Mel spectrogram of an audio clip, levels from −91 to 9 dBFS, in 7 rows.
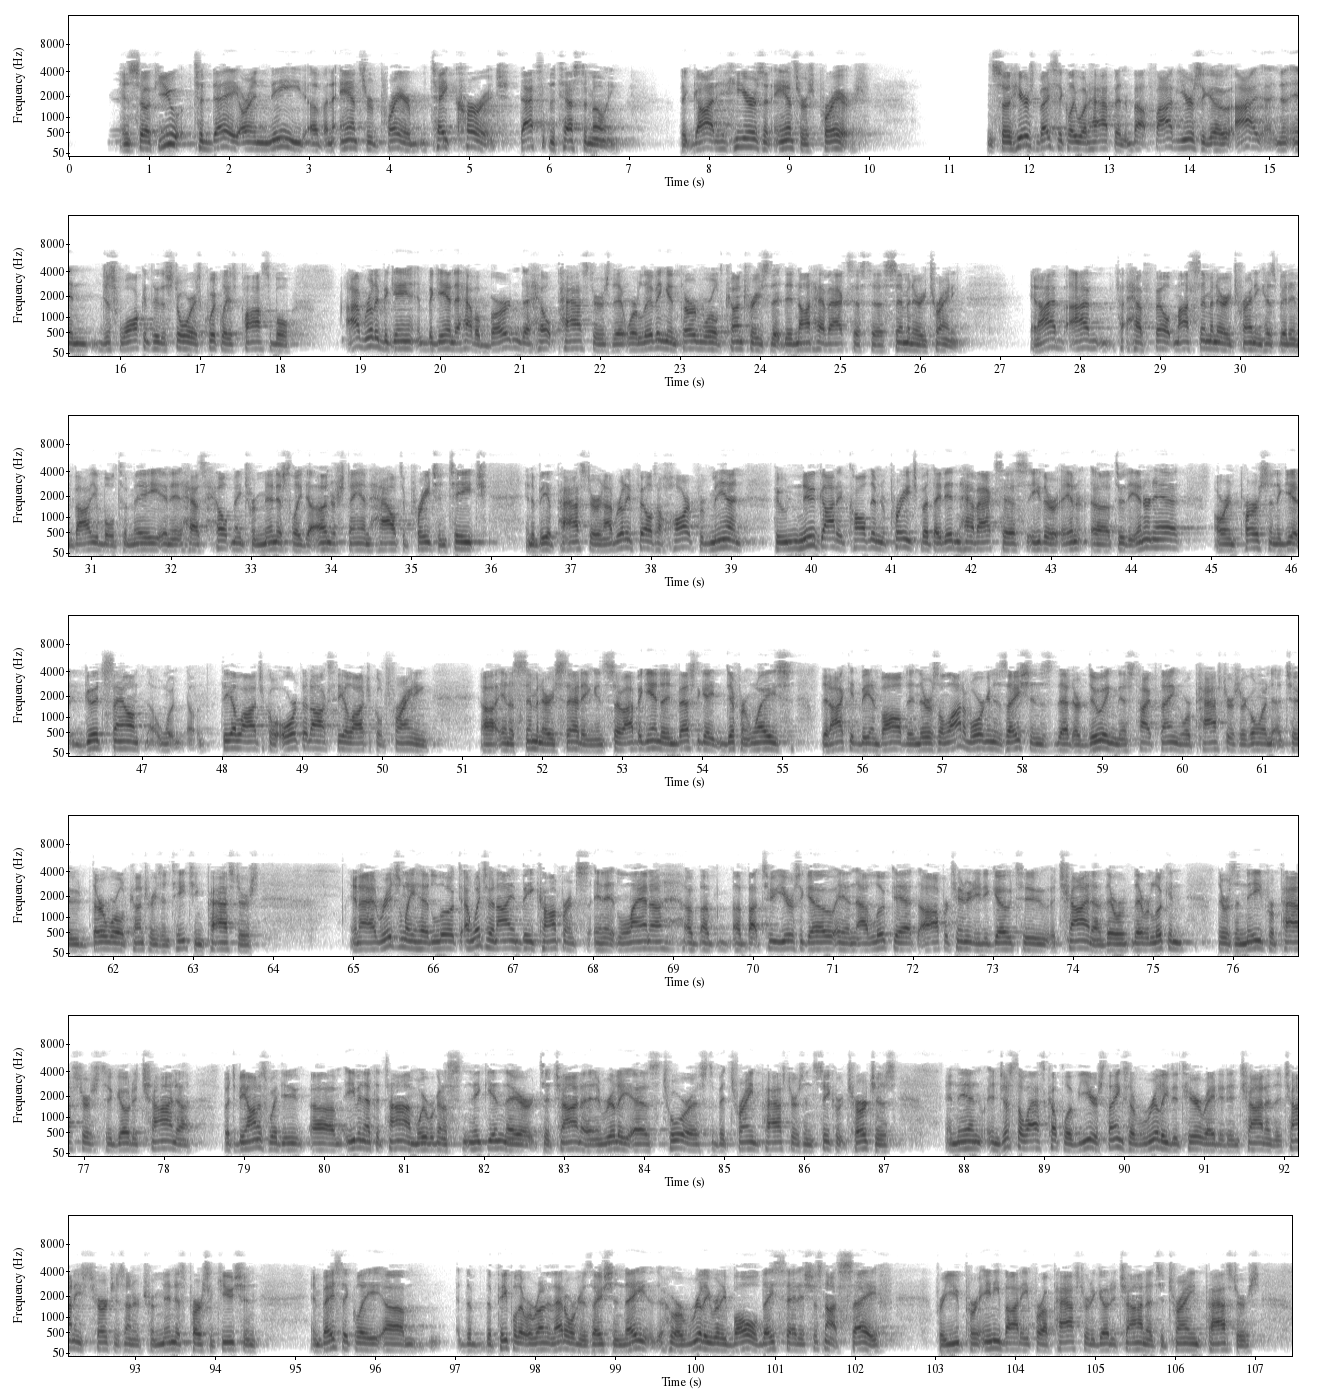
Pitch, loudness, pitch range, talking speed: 130 Hz, -23 LUFS, 120-145 Hz, 175 wpm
